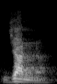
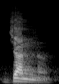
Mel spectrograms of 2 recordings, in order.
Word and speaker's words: जन्न: जन्न। जी। अच्छा। तो ज आधा न, फिर पूरा न, जन। जन्न।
